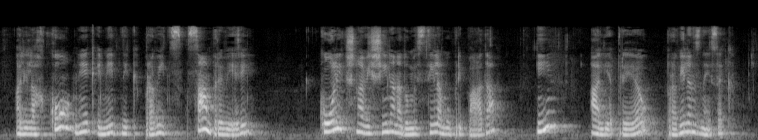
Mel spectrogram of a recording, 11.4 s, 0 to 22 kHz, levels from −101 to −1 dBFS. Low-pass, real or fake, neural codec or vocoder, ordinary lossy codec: 9.9 kHz; fake; vocoder, 24 kHz, 100 mel bands, Vocos; AAC, 48 kbps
